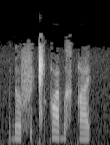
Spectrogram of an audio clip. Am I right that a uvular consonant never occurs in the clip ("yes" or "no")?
no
